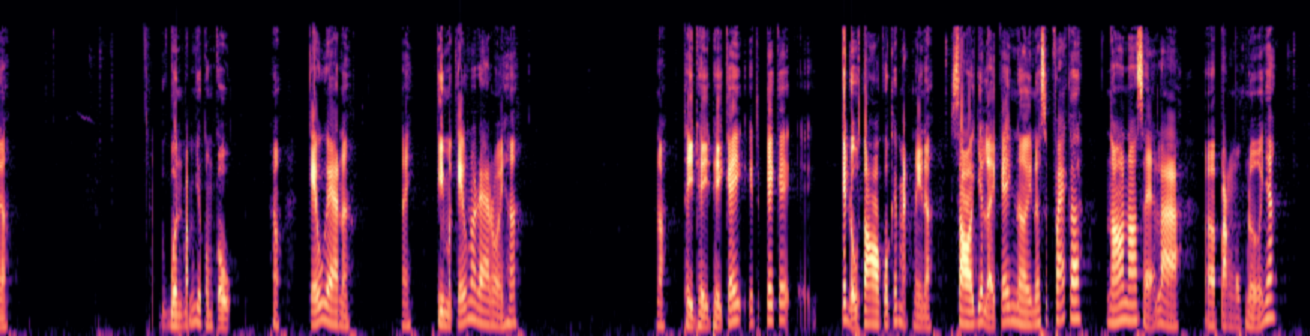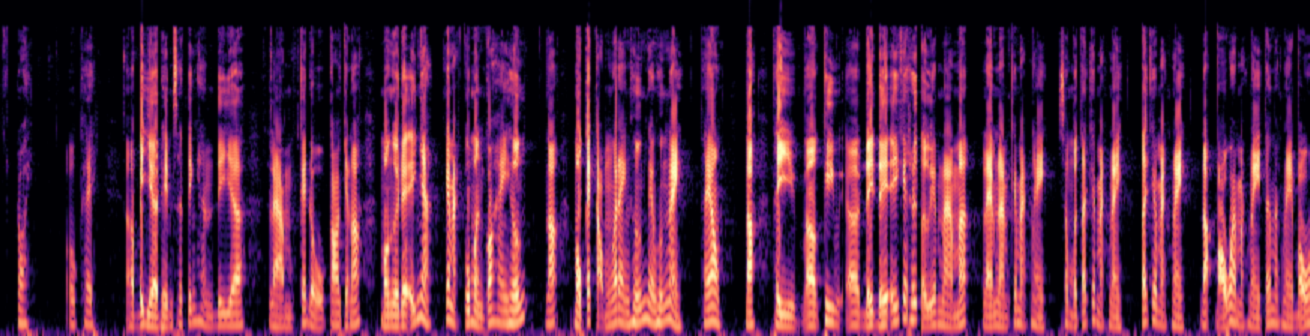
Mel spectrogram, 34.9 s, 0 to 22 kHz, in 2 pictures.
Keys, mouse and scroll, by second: 1.3 ctrl+z, 2.1-4.7 drag, 4.9 middle click, 5.1-6.1 scroll down 1, 6.2 ctrl+z, 7.0 click, 8.1 middle click, 8.6-11.7 scroll up 1, 11.7-12.1 scroll down 1, 12.5 middle click, 12.7-13.1 scroll, 13.4-14.6 scroll up 1, 14.6 middle click, 15.0-17.1 scroll down 1, 17.1 Delete, 18.1 ctrl+z, 19.2 ctrl+z, 19.6-20.1 scroll down 1, 20.2 alt+middle click, 21.1 alt+f, 21.4 alt+z, 21.9 middle click, 22.0 scroll down 1, 22.4 alt+middle click, 23.0-24.1 scroll up 1, 24.3 scroll down 1, 24.6 alt+middle click, 27.7 scroll down 1, 28.0 alt+scroll up 1.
